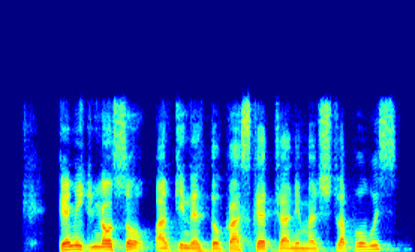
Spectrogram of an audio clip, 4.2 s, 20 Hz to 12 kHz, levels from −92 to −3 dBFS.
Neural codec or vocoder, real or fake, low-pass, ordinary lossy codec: codec, 16 kHz, 1 kbps, FunCodec, trained on Chinese and English, 50 frames a second; fake; 7.2 kHz; Opus, 64 kbps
